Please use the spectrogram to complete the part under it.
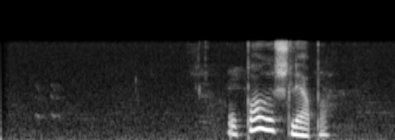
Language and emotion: Russian, neutral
